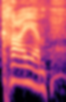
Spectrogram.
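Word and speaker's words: Kayem: It has only one Y. It's a it's like I think it's two Polish families. One starts with like Kai and the other one starts with like M and so there was like cayam.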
